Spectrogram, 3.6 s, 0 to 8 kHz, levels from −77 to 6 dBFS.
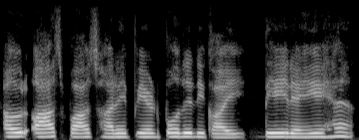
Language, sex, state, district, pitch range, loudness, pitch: Hindi, female, Uttar Pradesh, Saharanpur, 205-220 Hz, -14 LUFS, 215 Hz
